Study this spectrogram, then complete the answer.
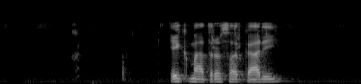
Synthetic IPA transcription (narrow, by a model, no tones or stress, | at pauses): ekmat̪rʌsʌrkaɾi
